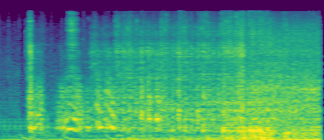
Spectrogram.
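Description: An Isuzu Bellett GT-R with a carbureted engine cranks briefly and fires, then settles into a steady, throaty idle close by, with no talk over it.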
